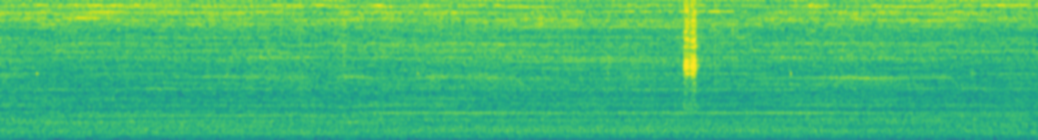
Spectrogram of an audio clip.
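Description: Steady hissing noise with faint humming tones, like a blower running, and one brief high-pitched hiss about seven seconds in.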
